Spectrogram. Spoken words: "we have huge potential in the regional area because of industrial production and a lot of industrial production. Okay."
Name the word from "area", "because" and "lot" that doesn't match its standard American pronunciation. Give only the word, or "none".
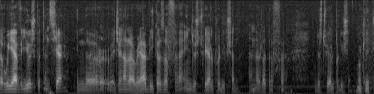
none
